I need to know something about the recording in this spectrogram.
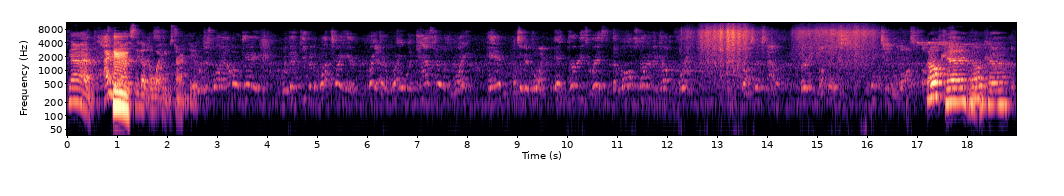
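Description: A television plays a sports broadcast with a commentator talking.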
